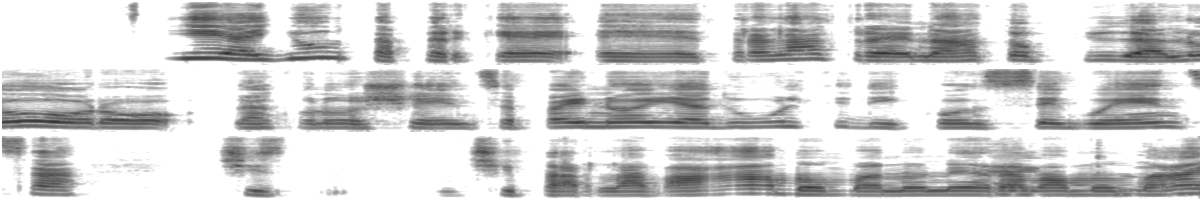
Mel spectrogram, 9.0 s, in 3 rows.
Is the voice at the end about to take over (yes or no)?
no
